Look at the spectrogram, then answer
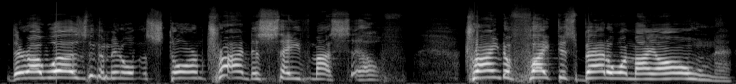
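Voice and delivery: usual speaking voice

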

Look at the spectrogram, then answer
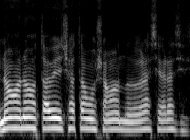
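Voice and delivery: high-pitched, insistent polite refusal; imitated wary girl. Girls declining the phone offer, imitated high nervous voice. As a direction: mimic a nervous girl waving help away. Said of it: "porque tenían miedo".

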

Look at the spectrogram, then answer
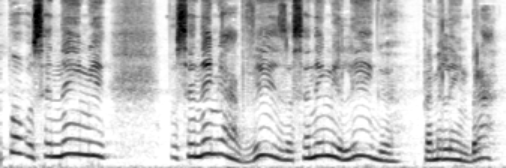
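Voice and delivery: high, aggrieved blaming; indignant complaint. Retold or imitated. Blaming the friend instead of apologizing, high and aggrieved. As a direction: whine the blame back at them. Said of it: "fala assim".

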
